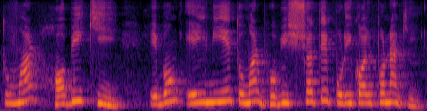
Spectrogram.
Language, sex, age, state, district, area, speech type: Bengali, male, 18-30, West Bengal, Howrah, urban, spontaneous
